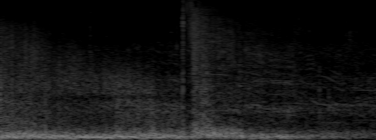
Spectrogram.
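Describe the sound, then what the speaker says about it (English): Battle sounds from the Civil War strategy game Grand Tactician: The Civil War, with a dense continuous rumble of artillery and massed musket fire and one sharper blast midway. "The din of artillery was tremendous, the rumble of musketry consistent."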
